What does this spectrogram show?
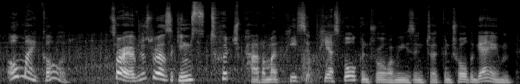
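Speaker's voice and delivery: usual speaking voice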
